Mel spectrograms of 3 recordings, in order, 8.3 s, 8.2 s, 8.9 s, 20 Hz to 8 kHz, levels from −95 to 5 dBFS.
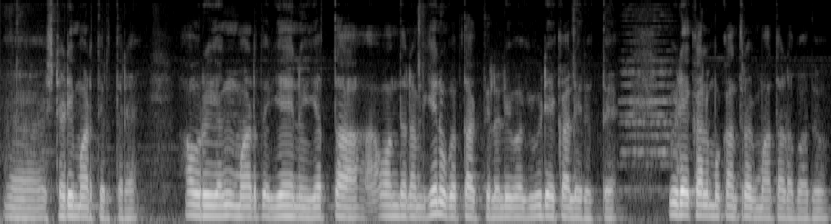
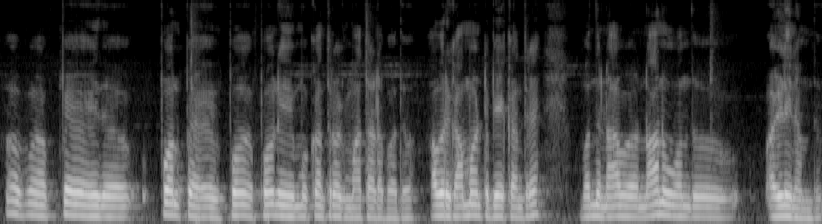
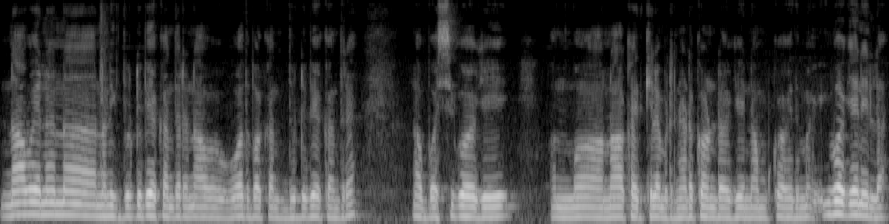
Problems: background sounds at intervals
